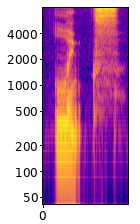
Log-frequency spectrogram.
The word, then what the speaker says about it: links: In German, left is links. Can you try saying that? Links. Perfect, Devendra. The I sound is short, like in sit, and the S at the end is like a Z sound. Links.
